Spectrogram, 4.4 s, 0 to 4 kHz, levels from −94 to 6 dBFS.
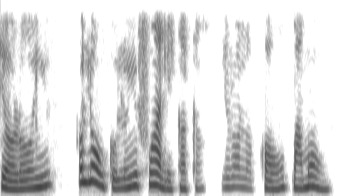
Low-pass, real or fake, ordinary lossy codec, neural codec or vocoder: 3.6 kHz; real; none; none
